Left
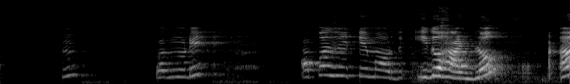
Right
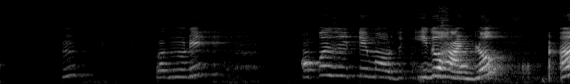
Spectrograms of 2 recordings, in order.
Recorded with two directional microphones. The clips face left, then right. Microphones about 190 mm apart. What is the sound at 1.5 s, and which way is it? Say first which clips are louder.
Speech: left 4 dB; 25° left (ahead or behind).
